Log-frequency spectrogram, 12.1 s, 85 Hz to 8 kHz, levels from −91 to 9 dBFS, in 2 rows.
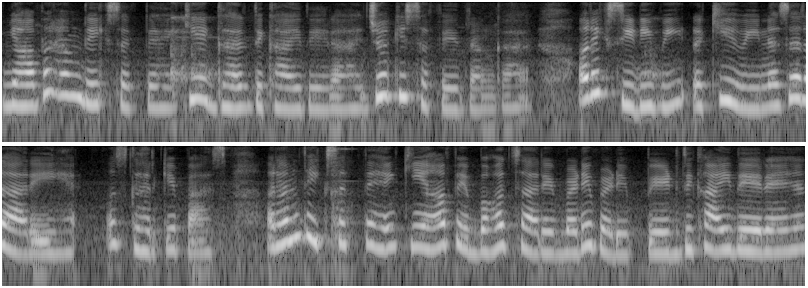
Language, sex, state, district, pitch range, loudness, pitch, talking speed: Hindi, female, Uttar Pradesh, Varanasi, 250-315 Hz, -19 LUFS, 270 Hz, 245 wpm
